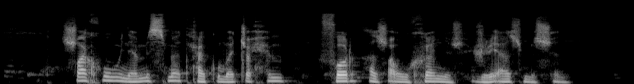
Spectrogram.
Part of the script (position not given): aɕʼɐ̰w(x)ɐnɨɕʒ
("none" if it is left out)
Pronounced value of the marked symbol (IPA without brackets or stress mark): x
